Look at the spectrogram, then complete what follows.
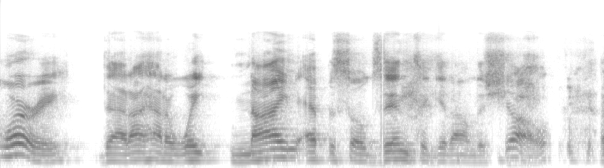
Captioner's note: laughing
